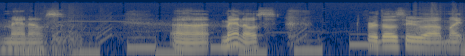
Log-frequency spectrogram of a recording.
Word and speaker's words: Manos: a little more trivia Manos rhymes with Thanos and when Maya the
